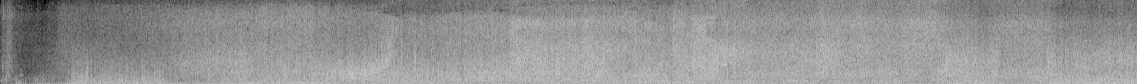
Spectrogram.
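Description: Loud wind rushing over the microphone in wingsuit BASE flight, swelling within the first second after the exit and then holding steady at flying speed.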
